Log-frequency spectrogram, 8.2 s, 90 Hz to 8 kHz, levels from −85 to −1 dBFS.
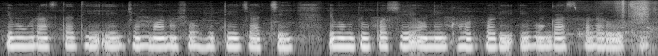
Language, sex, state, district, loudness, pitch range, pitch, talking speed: Bengali, female, West Bengal, Kolkata, -14 LUFS, 185-195 Hz, 190 Hz, 100 wpm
